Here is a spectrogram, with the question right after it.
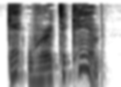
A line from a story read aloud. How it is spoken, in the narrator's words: I muttered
